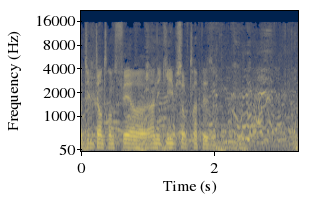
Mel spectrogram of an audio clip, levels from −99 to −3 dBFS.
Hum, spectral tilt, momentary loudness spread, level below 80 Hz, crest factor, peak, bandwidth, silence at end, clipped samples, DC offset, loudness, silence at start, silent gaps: none; -5 dB/octave; 9 LU; -44 dBFS; 18 dB; -6 dBFS; 16 kHz; 0 s; under 0.1%; under 0.1%; -24 LUFS; 0 s; none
